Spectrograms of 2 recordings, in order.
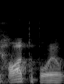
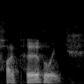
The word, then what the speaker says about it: hyperbole: Tubes, the reason I said hyperboil is I believe it's pronounced hyperbole, which is I'm just very happy to hear that your player name is pronunciation.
